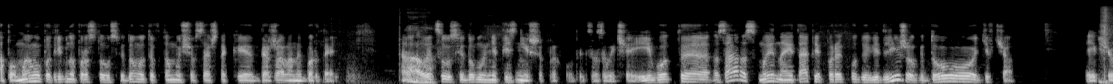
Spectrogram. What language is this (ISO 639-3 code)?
ukr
